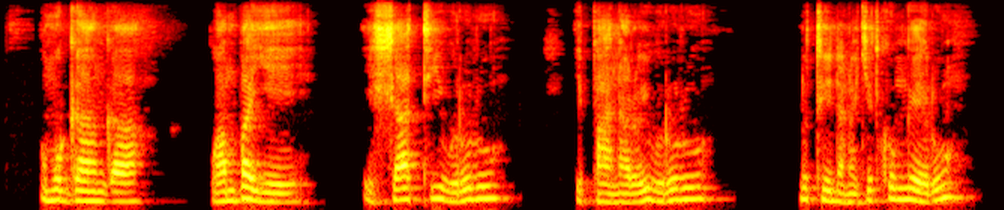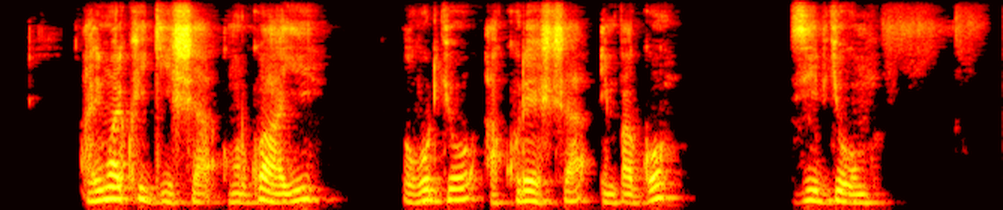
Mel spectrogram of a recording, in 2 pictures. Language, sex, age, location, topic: Kinyarwanda, male, 36-49, Kigali, health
